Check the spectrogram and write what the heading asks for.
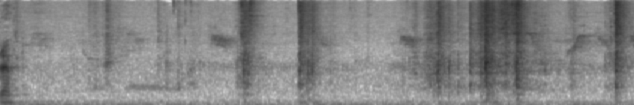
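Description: Clicks and knocks of an optical drive being worked loose and slid out of its bay in a steel desktop PC case: a few separate sharp clicks, then a denser cluster about three seconds in.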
